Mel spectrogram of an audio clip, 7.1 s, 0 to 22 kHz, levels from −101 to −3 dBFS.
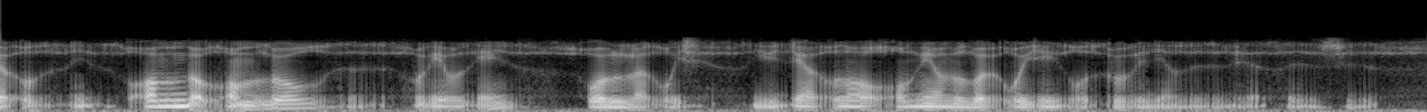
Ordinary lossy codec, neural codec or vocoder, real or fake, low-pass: AAC, 48 kbps; autoencoder, 22.05 kHz, a latent of 192 numbers a frame, VITS, trained on many speakers; fake; 5.4 kHz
